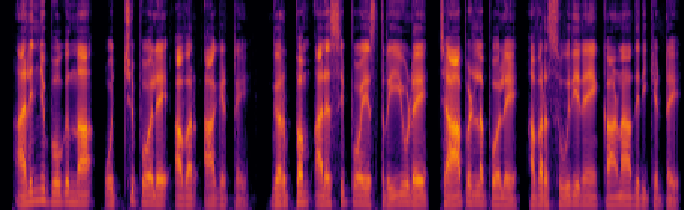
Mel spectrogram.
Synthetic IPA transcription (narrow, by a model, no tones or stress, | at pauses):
ɐliɲːupo̞ːɣunːɐo̞t͡ɕːupo̞ːle̞ʔɐʋɐraːɣɐʈːe | ɡerpːɐmɐlɐsipːo̞ːjɐst̪riːjuɽe̞t͡ɕaːbiɭːɐpo̞ːle̞ɐʋɐrsuːɾjɐne̞kaːɳaːðiɾikʲːɐʈːe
